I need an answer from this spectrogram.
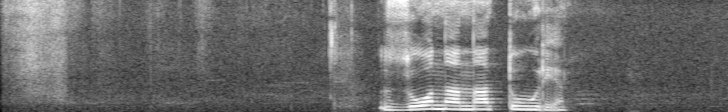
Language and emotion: Russian, neutral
